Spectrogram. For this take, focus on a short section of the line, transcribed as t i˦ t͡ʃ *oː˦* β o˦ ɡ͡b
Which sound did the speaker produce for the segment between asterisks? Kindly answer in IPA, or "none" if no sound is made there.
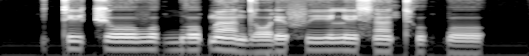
oː˦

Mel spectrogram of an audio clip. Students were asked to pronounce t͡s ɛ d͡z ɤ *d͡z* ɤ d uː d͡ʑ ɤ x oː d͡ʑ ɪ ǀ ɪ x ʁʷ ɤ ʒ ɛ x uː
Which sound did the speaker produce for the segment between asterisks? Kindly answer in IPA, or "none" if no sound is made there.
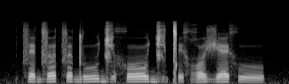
t͡s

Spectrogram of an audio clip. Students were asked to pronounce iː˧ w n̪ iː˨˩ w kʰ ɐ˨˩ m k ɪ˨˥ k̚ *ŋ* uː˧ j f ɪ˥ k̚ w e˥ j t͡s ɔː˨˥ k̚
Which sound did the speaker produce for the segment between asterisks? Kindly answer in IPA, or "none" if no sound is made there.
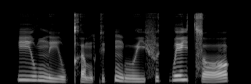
ŋ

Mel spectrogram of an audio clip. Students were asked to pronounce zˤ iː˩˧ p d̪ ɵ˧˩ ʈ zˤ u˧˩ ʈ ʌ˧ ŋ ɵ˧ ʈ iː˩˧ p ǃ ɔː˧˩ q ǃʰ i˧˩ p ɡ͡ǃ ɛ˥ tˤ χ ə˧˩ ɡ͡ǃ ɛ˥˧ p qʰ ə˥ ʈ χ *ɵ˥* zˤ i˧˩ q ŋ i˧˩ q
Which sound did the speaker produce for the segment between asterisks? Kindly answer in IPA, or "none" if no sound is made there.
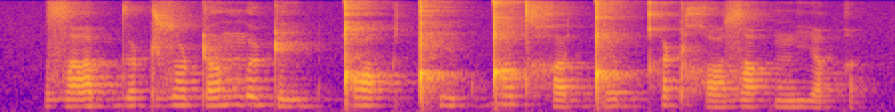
ɵ˩˧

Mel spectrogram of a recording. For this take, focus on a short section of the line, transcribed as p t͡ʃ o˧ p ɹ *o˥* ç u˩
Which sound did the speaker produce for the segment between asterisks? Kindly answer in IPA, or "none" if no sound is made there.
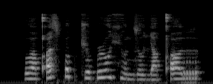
o˥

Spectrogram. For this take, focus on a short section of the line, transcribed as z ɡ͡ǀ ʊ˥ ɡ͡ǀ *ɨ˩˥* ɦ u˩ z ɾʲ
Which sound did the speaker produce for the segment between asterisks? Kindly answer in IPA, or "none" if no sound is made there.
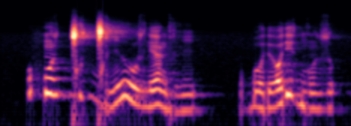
i˩˥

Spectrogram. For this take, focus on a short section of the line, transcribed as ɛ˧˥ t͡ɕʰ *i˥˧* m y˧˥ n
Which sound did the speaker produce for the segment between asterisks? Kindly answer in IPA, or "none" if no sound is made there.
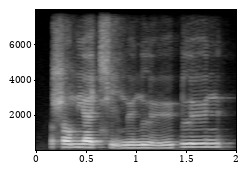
ḭ˨˩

